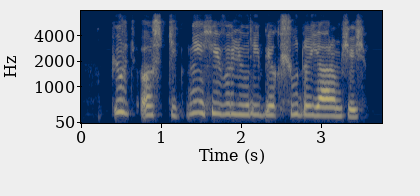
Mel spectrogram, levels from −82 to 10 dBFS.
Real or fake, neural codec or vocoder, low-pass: fake; vocoder, 22.05 kHz, 80 mel bands, HiFi-GAN; 7.2 kHz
